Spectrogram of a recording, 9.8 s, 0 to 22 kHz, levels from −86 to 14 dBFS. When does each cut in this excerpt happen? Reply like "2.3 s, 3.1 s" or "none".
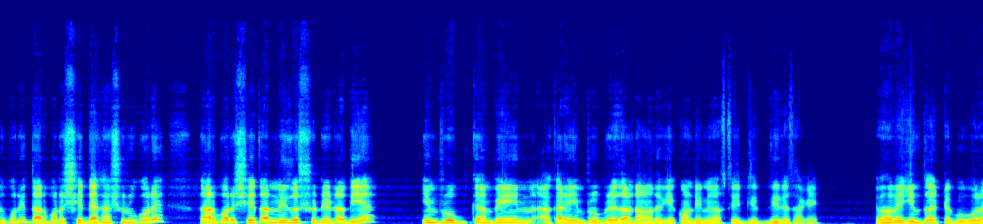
none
